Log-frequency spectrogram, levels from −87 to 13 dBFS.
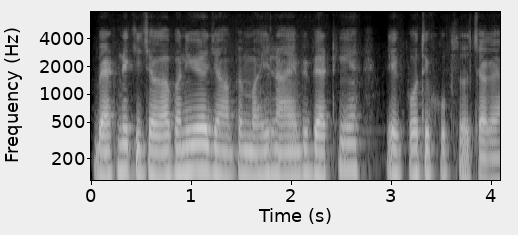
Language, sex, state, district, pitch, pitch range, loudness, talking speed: Hindi, male, Delhi, New Delhi, 125 Hz, 120-130 Hz, -17 LUFS, 265 wpm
